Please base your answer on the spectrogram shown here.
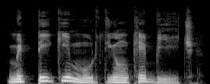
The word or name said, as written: मूर्ति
